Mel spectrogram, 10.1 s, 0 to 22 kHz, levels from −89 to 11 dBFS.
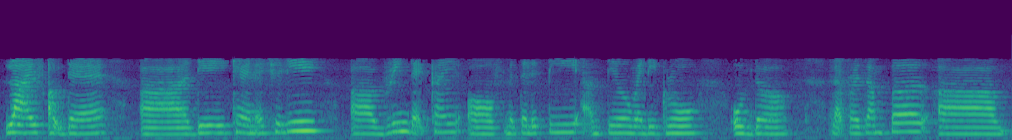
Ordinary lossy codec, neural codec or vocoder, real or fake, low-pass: AAC, 16 kbps; none; real; 7.2 kHz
